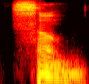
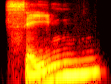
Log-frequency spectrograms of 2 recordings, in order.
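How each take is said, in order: First: "Some" lower with short uh; teacher contrasts "Some" lower; contrast demo. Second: "Same" said higher with ei vowel; teacher contrasts "Same" with rising tone; contrast demo. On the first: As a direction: drop into "Some" with closed m. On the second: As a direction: lift "Same" to set it apart. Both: Shown as a demonstration. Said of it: "É diferente".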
